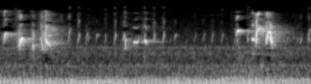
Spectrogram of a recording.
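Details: European goldfinch female batbata, used to stimulate males to sing and breed: high, bright chirps and rapid twittering at the start, softer scattered notes in the middle, then another lively burst of sharp, tinkling calls, with low hum underneath.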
